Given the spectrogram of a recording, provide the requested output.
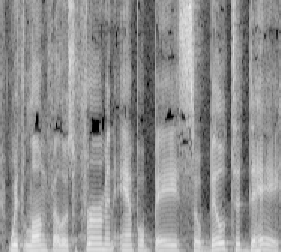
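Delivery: poem recital. Shown as a demonstration. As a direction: declaim the lines like a recital. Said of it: "sir, I'll go back".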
